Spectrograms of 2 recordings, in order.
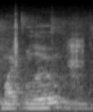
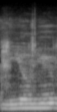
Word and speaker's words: Malou: My name is Mike Malou, actually pronounced Milieu, but I'll never train any of you.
